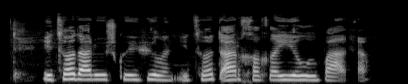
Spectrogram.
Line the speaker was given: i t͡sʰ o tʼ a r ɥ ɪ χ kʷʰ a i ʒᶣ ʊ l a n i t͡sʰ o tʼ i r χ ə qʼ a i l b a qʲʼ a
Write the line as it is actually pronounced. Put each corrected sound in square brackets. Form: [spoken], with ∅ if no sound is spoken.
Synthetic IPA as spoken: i t͡sʰ o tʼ a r ɥ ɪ [ʂ] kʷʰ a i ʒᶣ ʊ l a n i t͡sʰ o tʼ [a] r χ [a] qʼ a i l b a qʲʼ a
